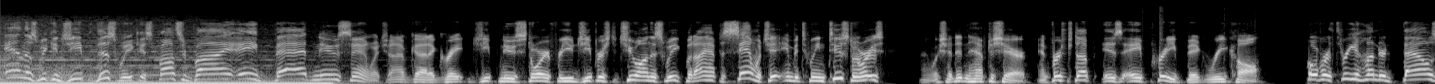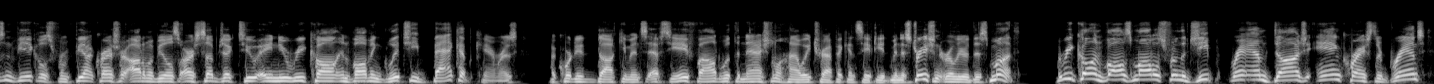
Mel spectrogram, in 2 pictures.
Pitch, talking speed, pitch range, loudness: 160 Hz, 205 wpm, 130-205 Hz, -13 LUFS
